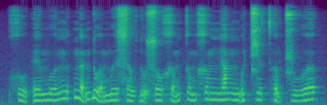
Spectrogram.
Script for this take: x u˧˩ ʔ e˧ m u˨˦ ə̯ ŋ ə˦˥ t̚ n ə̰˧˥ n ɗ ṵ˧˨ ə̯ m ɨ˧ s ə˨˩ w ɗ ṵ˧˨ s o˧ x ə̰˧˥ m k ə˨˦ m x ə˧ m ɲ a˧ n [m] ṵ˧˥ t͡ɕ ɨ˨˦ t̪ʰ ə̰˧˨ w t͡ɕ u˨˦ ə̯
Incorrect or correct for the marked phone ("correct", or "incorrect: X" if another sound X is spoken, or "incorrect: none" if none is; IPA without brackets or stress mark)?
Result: incorrect: ŋ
